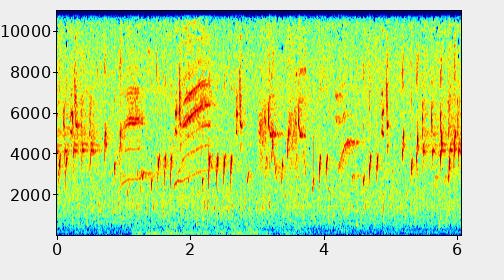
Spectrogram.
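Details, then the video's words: Goldfinch pouring out fast liquid twitters, buzzy rolled phrases and repeated triplets of short notes, continuous and energetic, over a faint low hum. "Vocal virtuoso: activating enhancing your goldfinch songbird prowess"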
